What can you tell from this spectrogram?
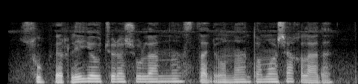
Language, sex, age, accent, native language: Uzbek, male, 18-24, Farg'ona, Uzbek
